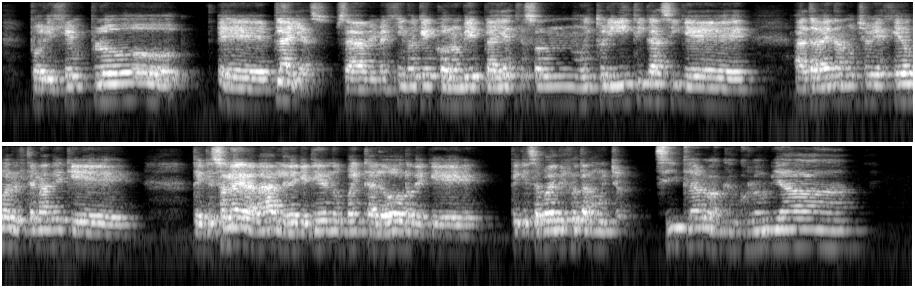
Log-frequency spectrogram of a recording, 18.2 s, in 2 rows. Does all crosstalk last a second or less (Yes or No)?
Yes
